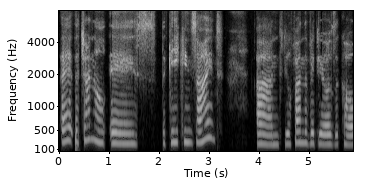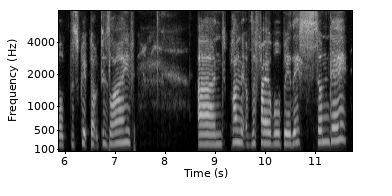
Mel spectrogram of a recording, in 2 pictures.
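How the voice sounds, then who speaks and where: A woman's voice: a little high, steady tone, slow pace, dry recording, poor audio. A woman chatting casually and enthusiastically as a guest on a fan podcast.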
